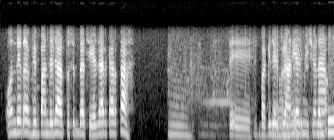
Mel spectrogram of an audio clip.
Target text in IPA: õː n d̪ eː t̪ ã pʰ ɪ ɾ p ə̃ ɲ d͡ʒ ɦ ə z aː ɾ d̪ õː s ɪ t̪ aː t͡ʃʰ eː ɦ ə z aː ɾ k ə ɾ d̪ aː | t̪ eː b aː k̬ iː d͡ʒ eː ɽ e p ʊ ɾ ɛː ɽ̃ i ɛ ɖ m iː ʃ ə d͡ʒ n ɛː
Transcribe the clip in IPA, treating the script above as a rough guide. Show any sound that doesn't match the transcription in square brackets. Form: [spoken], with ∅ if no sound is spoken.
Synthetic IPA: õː n d̪ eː t̪ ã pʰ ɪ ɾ p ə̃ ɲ d͡ʒ ɦ ə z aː ɾ [t̪] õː s ɪ [d̪] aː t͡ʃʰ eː ɦ ə z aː ɾ k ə ɾ [t̪] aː | t̪ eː b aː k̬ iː d͡ʒ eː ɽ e p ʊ ɾ [aː] ɽ̃ i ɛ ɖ m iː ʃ ə [∅] n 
